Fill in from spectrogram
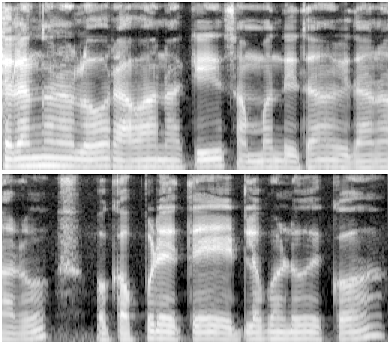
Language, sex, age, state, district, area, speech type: Telugu, male, 30-45, Telangana, Vikarabad, urban, spontaneous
